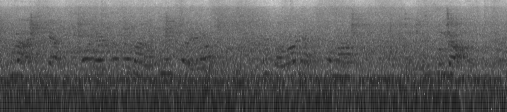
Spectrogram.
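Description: A knife slices through raw fish.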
